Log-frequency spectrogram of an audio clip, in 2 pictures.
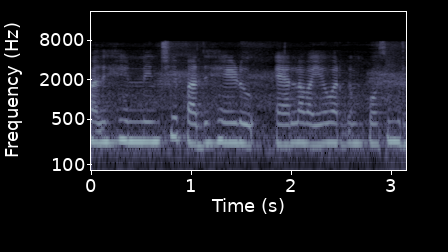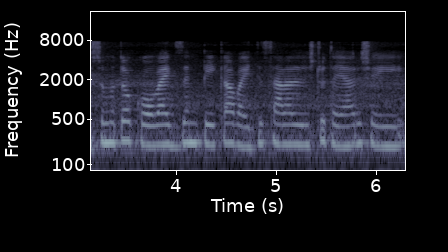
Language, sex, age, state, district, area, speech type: Telugu, female, 45-60, Andhra Pradesh, Vizianagaram, rural, read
